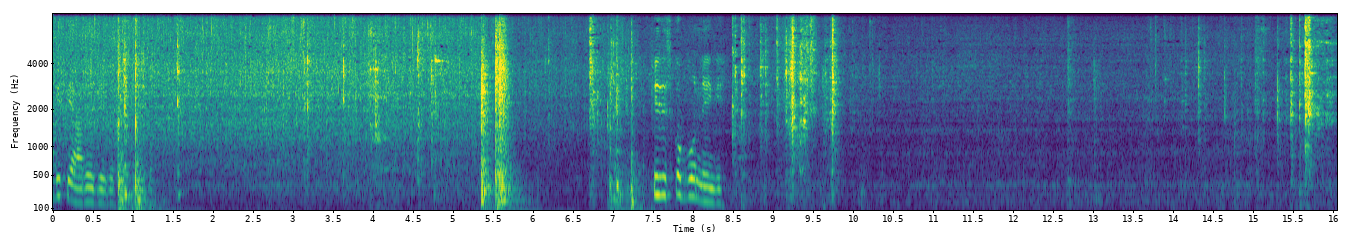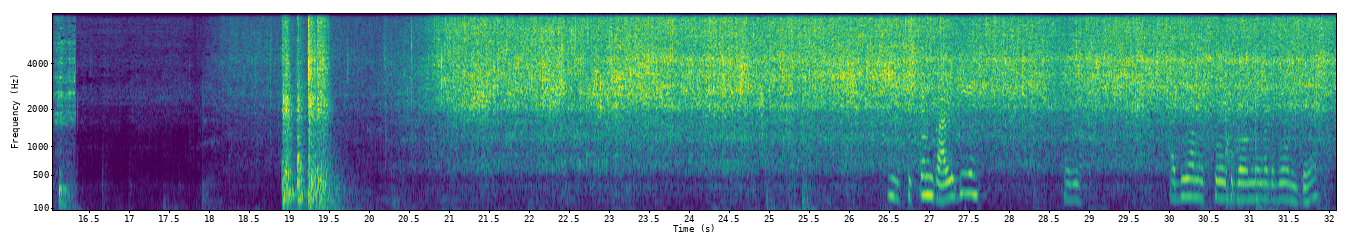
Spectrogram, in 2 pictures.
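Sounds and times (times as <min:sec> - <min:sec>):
chicken sizzling in a pan: 0:00.0 - 0:07.4, 0:17.9 - 0:32.0.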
